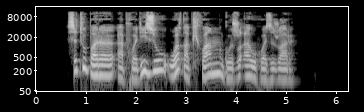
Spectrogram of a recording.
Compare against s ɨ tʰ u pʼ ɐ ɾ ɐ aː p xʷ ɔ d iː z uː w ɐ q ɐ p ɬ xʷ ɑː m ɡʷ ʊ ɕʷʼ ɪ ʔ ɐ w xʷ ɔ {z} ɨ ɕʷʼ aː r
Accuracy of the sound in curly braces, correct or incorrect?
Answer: correct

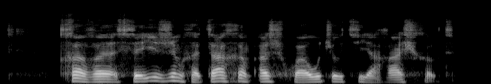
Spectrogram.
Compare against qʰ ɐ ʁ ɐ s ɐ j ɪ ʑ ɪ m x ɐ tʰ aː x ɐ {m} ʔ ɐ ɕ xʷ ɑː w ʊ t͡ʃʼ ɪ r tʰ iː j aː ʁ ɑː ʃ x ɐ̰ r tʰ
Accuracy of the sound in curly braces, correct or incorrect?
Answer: correct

